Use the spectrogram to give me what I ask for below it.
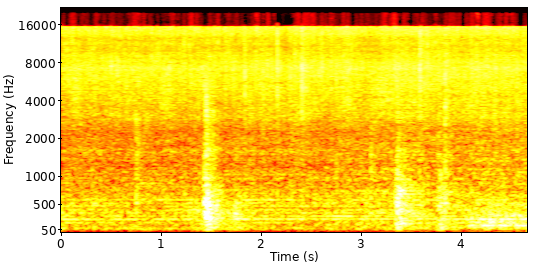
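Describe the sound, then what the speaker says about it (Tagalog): Garlic sautés in hot cooking oil in a pan. A dense, continuous sizzle is heard up close, broken by a few soft stirring knocks. No one speaks. "Sa isang kawali, magpainit na rin ako ng mantika at igisa ko na yung bawang."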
